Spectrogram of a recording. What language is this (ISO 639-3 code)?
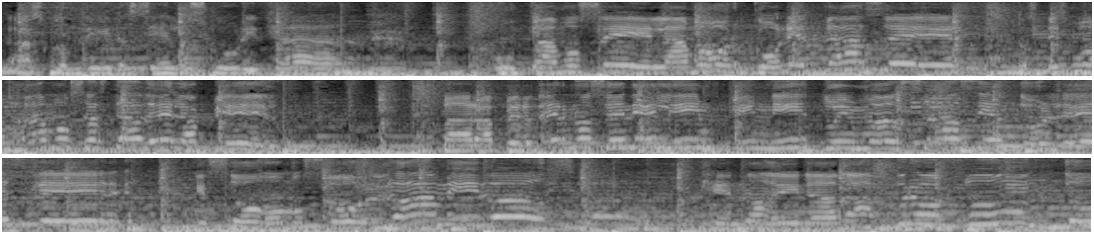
spa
